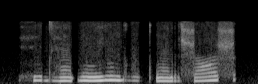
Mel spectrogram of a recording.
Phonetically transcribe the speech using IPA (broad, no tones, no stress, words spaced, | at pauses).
hidʱæ̃ɓũ jũɡṳvkʷʼæ̃rʂɒʂ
